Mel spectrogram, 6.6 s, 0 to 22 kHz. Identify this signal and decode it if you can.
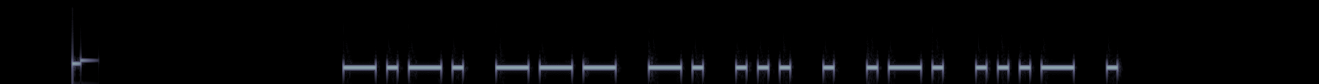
Morse code, heard as a keyed tone, about 22 wpm, 700 Hz. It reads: CONSERVE
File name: practice / 22wpm / Eight Letter Words - 22wpm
